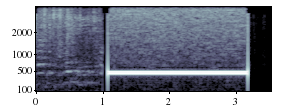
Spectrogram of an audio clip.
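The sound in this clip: A telephone line tone sounds while a call is transferred to a medical centre's patient care department. The steady single-pitched tone starts abruptly after quiet line noise, holds at one loud level for about two seconds, then cuts off sharply.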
